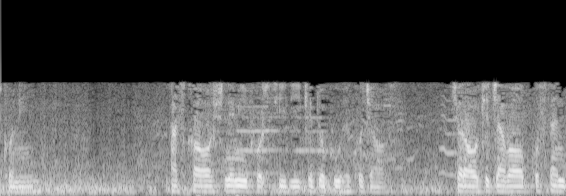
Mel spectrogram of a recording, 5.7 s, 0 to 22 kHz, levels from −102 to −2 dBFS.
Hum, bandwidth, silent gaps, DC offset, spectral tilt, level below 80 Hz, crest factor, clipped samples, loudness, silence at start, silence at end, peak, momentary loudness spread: none; 4 kHz; none; under 0.1%; -11 dB/octave; -34 dBFS; 14 dB; under 0.1%; -15 LUFS; 0 s; 0 s; 0 dBFS; 14 LU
